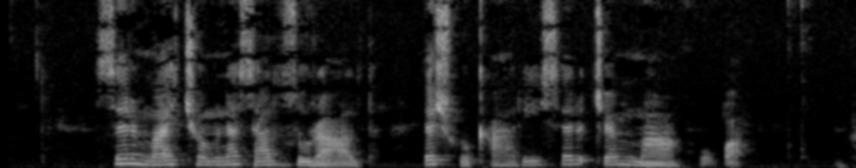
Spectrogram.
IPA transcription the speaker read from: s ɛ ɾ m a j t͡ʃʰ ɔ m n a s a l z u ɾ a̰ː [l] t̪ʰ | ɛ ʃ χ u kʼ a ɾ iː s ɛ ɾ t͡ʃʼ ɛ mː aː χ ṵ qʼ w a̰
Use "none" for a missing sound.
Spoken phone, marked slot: l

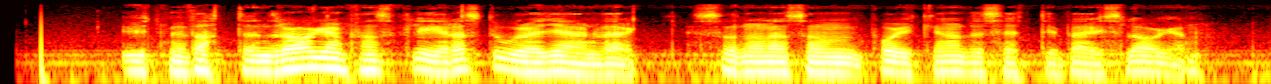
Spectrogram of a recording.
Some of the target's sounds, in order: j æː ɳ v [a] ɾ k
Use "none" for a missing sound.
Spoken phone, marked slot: æ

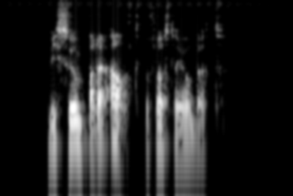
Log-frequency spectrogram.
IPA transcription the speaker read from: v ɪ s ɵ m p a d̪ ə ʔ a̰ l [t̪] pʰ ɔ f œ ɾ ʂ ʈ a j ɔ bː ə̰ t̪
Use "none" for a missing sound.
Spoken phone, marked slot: t̪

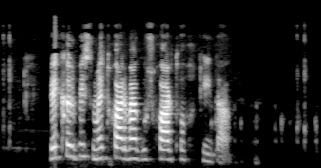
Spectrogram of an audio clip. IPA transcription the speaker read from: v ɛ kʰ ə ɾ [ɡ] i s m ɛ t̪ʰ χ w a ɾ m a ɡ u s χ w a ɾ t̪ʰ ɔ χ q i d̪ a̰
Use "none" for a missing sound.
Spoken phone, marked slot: b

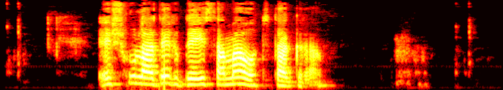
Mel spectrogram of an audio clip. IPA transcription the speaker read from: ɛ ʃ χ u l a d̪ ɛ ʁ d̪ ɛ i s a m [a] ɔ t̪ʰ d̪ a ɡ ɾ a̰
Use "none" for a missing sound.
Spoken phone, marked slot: a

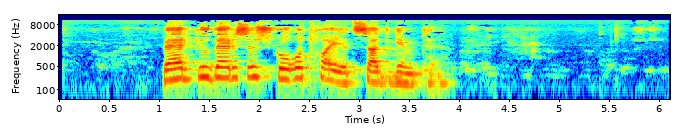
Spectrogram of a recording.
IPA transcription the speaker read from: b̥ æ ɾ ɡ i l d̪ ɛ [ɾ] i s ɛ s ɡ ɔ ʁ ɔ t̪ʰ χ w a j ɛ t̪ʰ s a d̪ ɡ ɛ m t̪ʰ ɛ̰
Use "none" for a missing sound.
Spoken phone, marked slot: ɾ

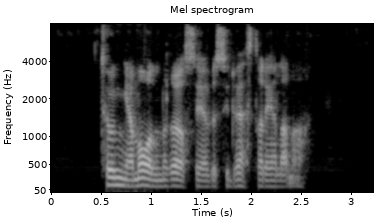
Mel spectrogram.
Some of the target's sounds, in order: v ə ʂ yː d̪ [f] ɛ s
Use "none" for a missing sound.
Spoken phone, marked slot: v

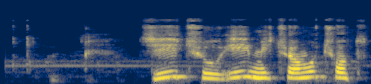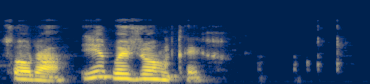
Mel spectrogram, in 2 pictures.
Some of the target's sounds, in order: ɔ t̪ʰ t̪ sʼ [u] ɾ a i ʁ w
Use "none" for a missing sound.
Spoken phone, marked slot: ɔ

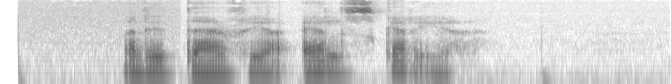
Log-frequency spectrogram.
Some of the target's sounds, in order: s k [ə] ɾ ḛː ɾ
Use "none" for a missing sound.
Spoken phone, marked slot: a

